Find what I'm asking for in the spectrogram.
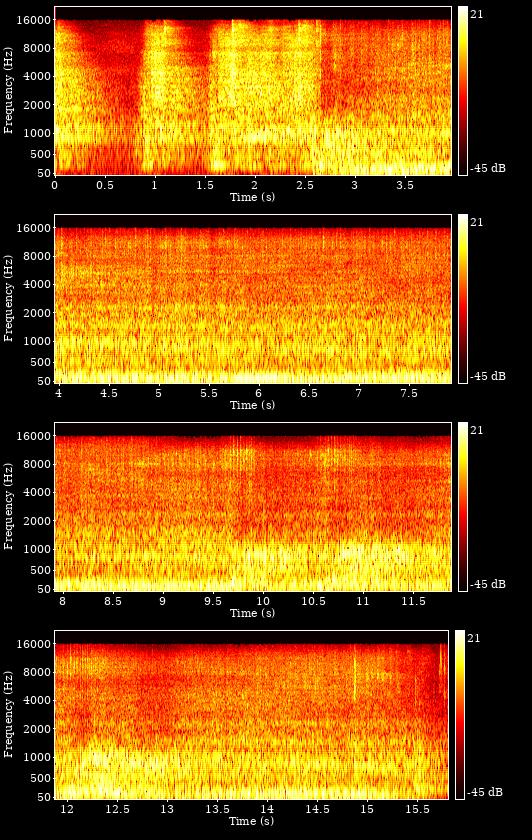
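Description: A Harley-Davidson Street Glide Special FLHXS motorcycle on a cold day cranks briefly with a couple of sputters, then catches and settles into a loud, steady, close idle that runs uninterrupted.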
